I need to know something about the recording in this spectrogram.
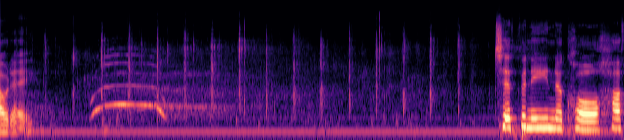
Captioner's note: audience applauding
